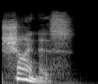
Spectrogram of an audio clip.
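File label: "shyness", British English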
